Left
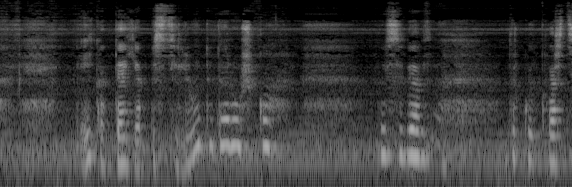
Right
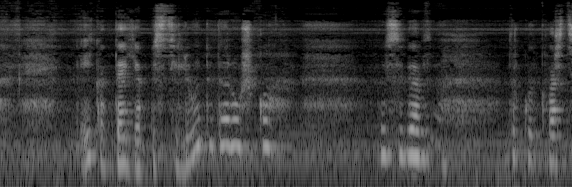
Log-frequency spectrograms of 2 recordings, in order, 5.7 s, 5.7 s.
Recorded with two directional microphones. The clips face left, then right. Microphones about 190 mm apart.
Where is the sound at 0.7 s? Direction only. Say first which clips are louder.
Left 3 dB; 10° left (ahead or behind).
